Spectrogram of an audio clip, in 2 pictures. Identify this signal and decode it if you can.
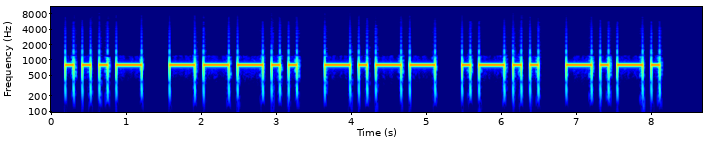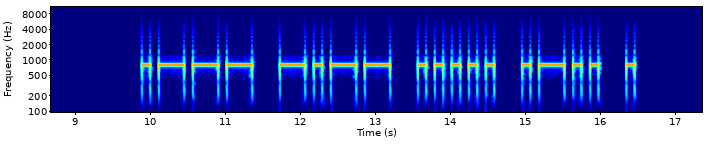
Morse code, heard as a keyed tone, about 10 wpm, 800 Hz. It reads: V8YLC JY5LE
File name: LEZIONI / 9 286 10wpm 2735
